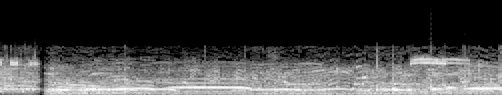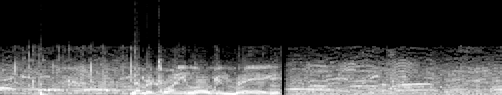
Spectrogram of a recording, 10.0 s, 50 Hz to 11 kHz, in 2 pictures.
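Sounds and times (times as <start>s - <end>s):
crowd yelling and cheering: 0.0s - 10.0s.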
